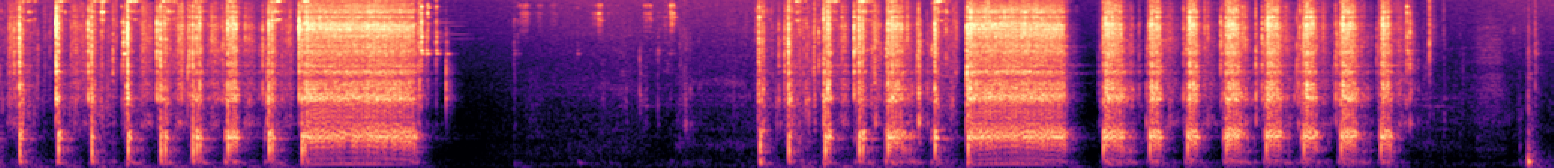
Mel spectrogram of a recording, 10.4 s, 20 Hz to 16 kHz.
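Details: Scrap Thunder Tiger .28 Pro nitro RC engine, no clutch or bell fitted: bursts into a fast popping run then drops and cuts out, tick-over too low to hold; idle screw needs raising.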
